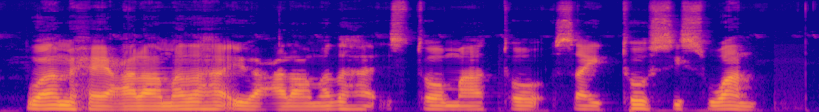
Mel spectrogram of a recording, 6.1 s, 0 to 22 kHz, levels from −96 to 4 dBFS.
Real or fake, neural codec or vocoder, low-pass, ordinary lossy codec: real; none; none; none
